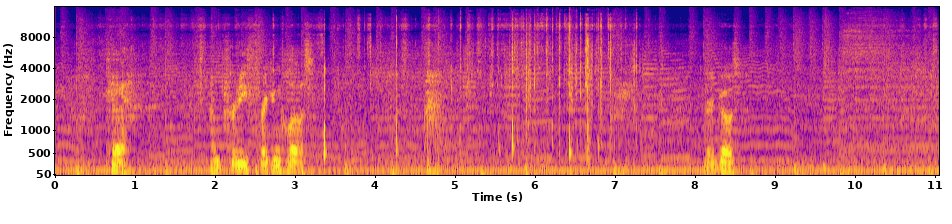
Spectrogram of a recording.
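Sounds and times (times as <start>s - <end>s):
background music: 0.0s - 11.0s
rock and grit crumbling: 1.8s - 7.6s.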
